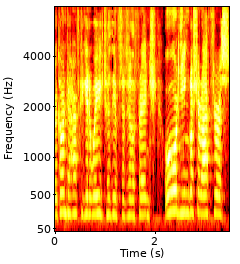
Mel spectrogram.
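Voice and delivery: very high, very loud, shrill put-on Irish accent. Improvising a scene of fleeing peasants, speaker does an Irish accent. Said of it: "In Irish accents".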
